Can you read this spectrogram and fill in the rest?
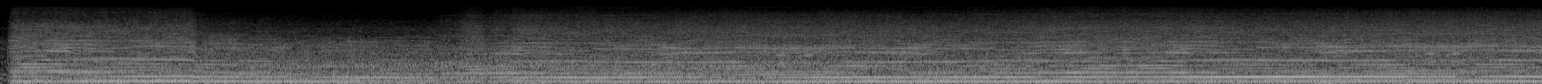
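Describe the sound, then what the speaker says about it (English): An AMR Gen 6 Cup Series race car engine at Homestead, heard from onboard, holds a loud, steady high-revving drone throughout with a brief dip near the start. "see and listen to what his engine's going to be doing"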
